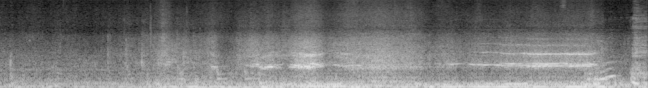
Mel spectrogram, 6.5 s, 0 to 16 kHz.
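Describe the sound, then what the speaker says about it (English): A 2025 Rivian R1S Adventure Dual Motor does an off-road burnout on a loose surface, with steady tire-spin roar and a rising electric motor whine under rough wind buffeting, all close and loud. "It's doing a burnout."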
